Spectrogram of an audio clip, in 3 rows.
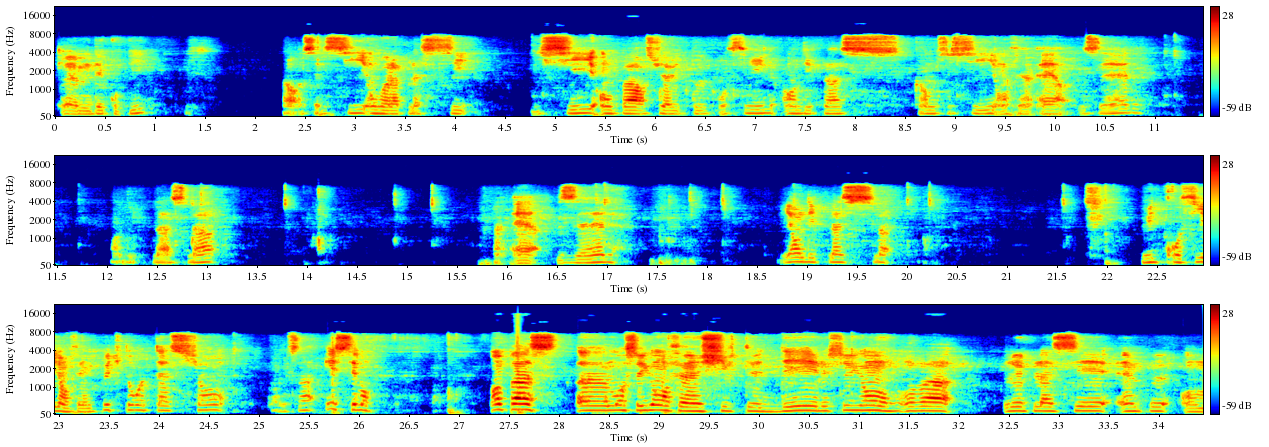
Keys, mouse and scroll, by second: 2.6 g, 5.3 KP_3, 6.0-6.7 scroll up 1, 6.7-9.5 drag, 9.5 r, 11.7-12.9 drag, 12.9-14.0 middle drag, 14.0 ctrl+scroll up 1, 14.8 middle click, 15.6 r, 17.8-18.8 middle drag, 18.8-20.2 drag, 20.2-21.9 middle drag, 21.9 KP_3, 23.1 r, 24.7 click, 25.5 scroll down 2, 26.9 KP_1, 29.0 shift+d.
